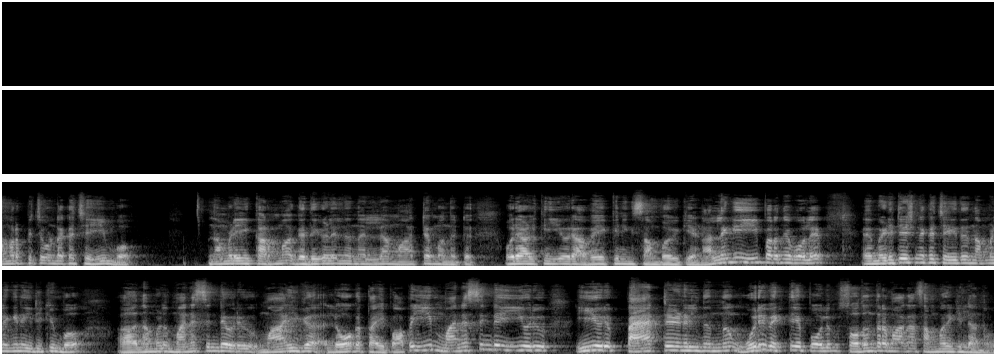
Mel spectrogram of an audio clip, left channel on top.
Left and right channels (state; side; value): silent; left; digital silence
